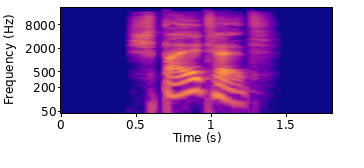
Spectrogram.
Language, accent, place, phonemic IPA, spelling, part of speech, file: German, Germany, Berlin, /ˈʃpaltət/, spaltet, verb, De-spaltet.ogg
- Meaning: inflection of spalten: 1. third-person singular present 2. second-person plural present 3. second-person plural subjunctive I 4. plural imperative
